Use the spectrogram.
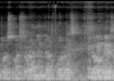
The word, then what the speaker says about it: Ananda: So it really took me a big challenge whenever I explain my name, pronunciation, Anand or Ananda.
